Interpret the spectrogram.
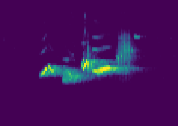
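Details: One continuous common blackbird phrase: a low, mellow whistled warble gliding up and down for over a second, closing with a thin, scratchy high twitter. The background is silent.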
